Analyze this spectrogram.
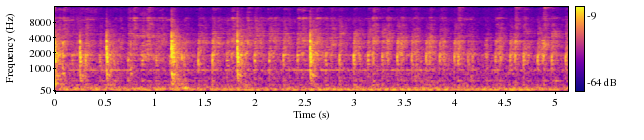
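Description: Whole-body vibration platform machine running: a steady low motor hum with a fine fast rattle, and a few sharp knocks in the first few seconds.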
